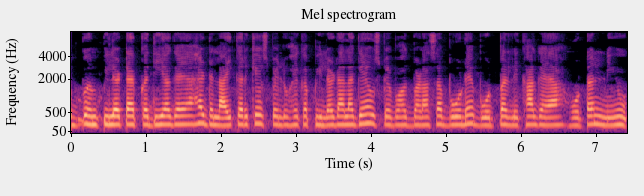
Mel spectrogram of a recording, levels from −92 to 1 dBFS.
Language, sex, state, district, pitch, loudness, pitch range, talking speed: Hindi, female, Maharashtra, Washim, 195 Hz, -18 LUFS, 185-200 Hz, 250 wpm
